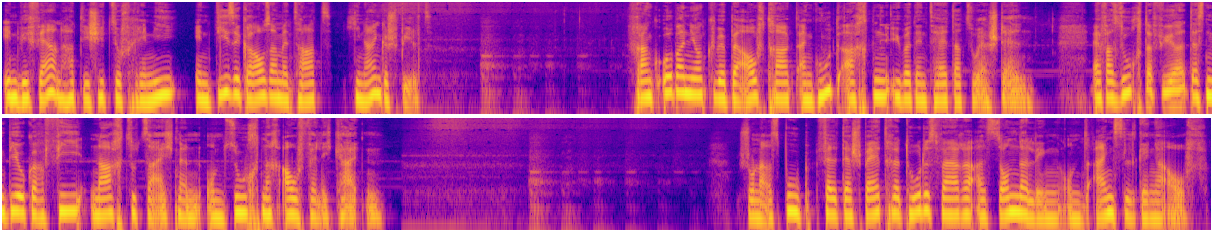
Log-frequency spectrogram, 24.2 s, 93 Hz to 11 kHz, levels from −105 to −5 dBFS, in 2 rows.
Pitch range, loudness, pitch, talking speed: 165-195 Hz, -21 LUFS, 180 Hz, 105 wpm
